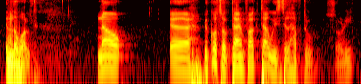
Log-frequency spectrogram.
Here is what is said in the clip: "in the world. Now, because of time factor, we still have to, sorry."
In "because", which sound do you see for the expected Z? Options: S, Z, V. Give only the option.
S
